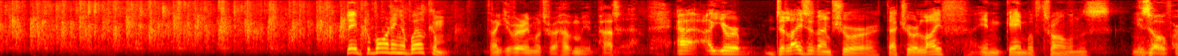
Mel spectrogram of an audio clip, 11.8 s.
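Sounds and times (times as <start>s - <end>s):
studio audience applause for an actor at Anantara, the Marker in Dublin: 0.0s - 4.7s
speech: 3.4s - 11.7s.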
